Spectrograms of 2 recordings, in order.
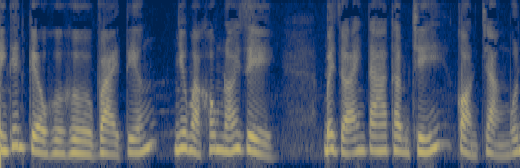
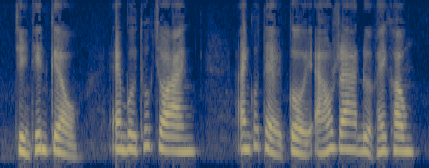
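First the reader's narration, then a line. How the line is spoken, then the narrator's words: Soft, frowning concern. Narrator (Vietnamese): Cảnh Thiên Ngọc không khỏi nhíu mày lại, khẽ nói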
